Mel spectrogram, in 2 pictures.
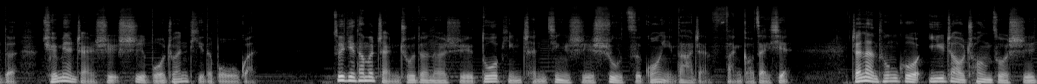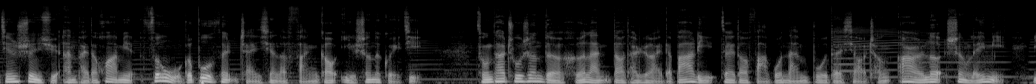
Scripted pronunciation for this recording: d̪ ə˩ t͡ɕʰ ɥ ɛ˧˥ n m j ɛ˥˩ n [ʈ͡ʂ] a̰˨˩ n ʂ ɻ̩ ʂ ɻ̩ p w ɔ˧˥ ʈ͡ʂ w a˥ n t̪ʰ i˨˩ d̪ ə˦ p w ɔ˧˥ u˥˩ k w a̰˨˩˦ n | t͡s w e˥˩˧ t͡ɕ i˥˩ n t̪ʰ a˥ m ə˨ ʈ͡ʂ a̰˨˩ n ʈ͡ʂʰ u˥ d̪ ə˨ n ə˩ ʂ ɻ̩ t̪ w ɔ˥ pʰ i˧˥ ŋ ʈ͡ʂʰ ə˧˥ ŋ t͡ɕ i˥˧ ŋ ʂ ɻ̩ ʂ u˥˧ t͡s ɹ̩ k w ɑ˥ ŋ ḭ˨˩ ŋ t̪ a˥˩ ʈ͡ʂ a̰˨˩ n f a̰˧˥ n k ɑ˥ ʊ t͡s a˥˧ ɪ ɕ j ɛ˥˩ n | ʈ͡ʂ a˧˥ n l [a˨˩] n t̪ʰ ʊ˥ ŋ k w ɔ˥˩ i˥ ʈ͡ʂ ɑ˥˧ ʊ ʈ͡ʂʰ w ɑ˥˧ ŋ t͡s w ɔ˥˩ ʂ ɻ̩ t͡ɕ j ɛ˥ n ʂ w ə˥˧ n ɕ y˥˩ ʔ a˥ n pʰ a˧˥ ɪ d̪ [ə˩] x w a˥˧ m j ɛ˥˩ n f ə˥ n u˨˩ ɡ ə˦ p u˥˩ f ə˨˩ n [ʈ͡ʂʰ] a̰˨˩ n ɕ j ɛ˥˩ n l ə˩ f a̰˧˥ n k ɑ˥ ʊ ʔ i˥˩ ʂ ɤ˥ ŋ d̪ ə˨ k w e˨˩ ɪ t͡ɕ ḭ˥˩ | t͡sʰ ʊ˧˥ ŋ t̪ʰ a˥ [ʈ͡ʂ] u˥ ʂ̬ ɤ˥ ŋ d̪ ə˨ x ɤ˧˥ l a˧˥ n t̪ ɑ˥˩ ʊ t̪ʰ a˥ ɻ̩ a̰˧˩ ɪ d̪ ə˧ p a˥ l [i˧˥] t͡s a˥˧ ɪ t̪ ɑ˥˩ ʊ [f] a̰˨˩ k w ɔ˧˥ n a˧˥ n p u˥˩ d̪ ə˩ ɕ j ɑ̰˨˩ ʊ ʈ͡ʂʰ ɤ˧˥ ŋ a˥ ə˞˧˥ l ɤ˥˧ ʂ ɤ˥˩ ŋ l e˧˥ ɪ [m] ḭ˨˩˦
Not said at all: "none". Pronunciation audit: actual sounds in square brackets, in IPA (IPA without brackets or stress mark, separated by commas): ʈ͡ʂ, a˨˩, ə˧, ʈ͡ʂ, ʈ͡ʂʰ, i˧˥, f, m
